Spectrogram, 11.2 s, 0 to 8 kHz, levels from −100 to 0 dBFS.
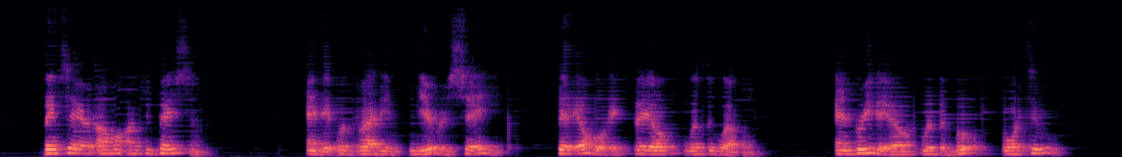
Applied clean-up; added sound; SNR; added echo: neural mask model DeepFilterNet 3.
